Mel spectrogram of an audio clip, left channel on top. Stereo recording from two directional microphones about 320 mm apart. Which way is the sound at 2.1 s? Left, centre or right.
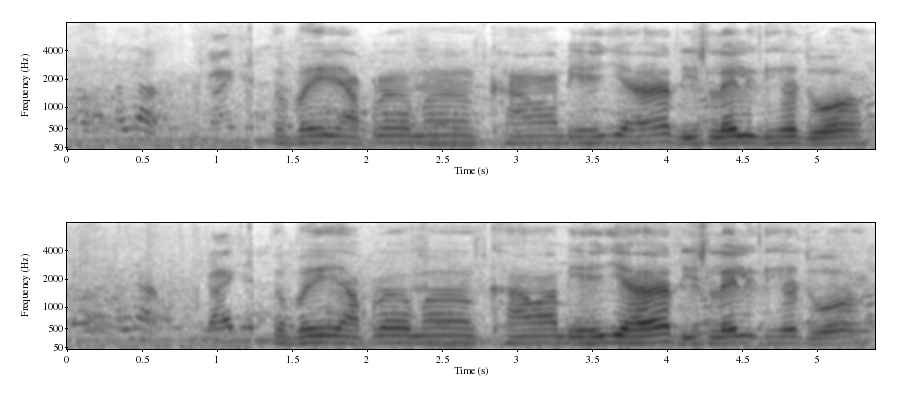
Centre.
